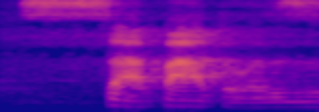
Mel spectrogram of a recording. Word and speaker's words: zapatos: sabato shoes in English zapatos zapatos in Spanish zapato and the pronunciation is like the s like the Z in English but we don't make the vibration like in English we gonna say sapatos the pattern not-not-not that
